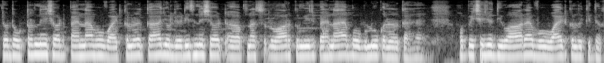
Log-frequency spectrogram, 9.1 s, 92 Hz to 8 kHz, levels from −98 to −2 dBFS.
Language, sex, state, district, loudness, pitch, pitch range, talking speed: Hindi, male, Punjab, Pathankot, -12 LUFS, 155 Hz, 150-160 Hz, 240 wpm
